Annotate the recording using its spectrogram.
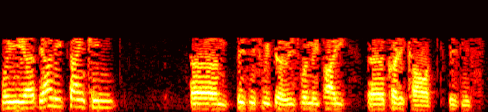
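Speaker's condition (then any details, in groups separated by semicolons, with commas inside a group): No condition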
